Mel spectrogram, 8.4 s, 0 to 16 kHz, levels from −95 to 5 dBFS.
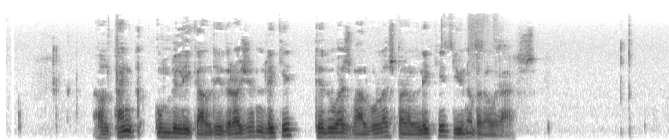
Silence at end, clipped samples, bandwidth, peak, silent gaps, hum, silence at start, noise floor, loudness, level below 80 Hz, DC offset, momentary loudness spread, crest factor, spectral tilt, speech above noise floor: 1.7 s; under 0.1%; 9.8 kHz; -6 dBFS; none; none; 1.2 s; -68 dBFS; -23 LUFS; -58 dBFS; under 0.1%; 10 LU; 18 dB; -7.5 dB/octave; 45 dB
